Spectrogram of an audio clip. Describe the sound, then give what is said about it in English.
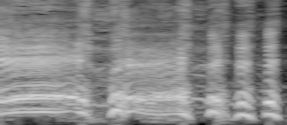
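A person deliberately demonstrates how they cough: a drawn-out throaty start breaking into a quick run of five or six short, loud coughing bursts, with no talking. “I'll do a little cough for you.”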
